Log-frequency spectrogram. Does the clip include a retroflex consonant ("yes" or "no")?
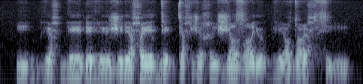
no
